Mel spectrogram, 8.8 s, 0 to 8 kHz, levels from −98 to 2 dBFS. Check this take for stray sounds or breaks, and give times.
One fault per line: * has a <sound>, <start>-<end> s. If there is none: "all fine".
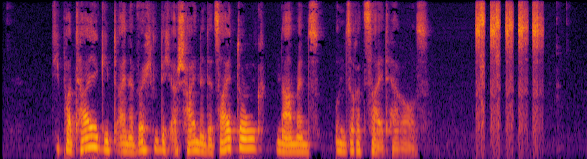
* has a laugh, 7.1-8.2 s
